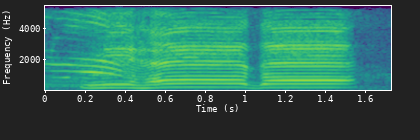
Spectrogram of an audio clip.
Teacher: نقول دال فتحه ألف مد عوض حركتان، عند الوقف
